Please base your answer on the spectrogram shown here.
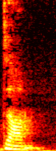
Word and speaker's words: dumb: Again, a small note here, pay attention to the final B in dumb, which is unvoiced, yeah? So don't pronounce that B sound. Don't say dumb, B, dumb, but dumb, yeah?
